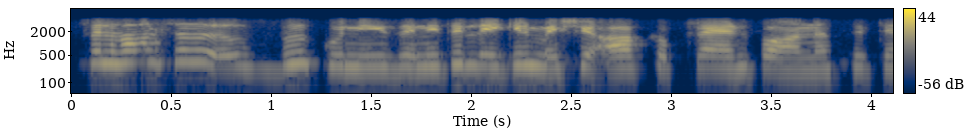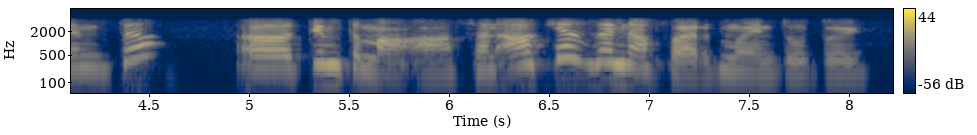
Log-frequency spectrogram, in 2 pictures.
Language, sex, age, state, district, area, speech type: Kashmiri, female, 60+, Jammu and Kashmir, Srinagar, urban, conversation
